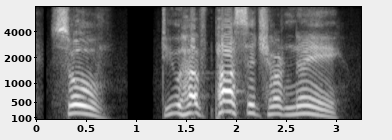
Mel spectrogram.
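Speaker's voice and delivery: brash, blunt, slow, unhurried delivery. Voicing a dwarf herald asking a smuggler about passage: brash, straightforward Bazbeer voice. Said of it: "Bazbeer is very brash and straightforward".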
